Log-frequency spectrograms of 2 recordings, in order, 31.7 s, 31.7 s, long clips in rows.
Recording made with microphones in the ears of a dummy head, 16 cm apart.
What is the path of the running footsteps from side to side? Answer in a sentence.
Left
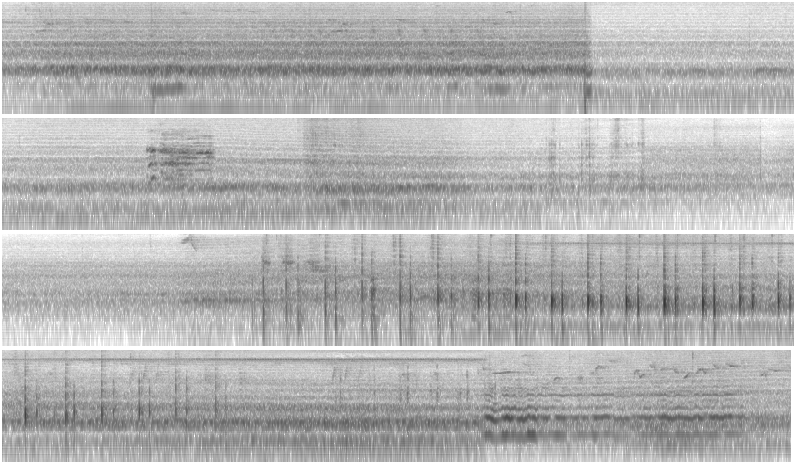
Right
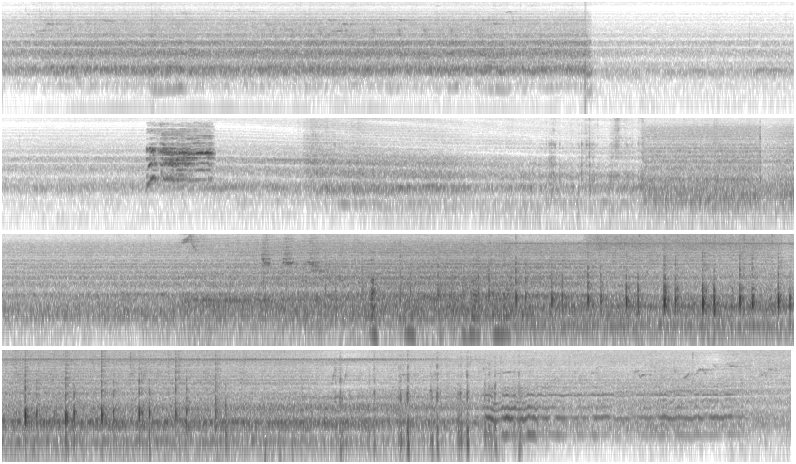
You can hear the running footsteps go from the left side to the right.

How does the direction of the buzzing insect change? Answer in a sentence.
In this clip you hear the buzzing insect move from left to right and back again.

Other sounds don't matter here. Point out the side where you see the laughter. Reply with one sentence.
In this clip you hear the laughter on the right.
